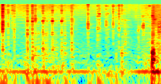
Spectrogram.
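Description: Faint computer keyboard typing: a run of light key clicks over a low steady hum.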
